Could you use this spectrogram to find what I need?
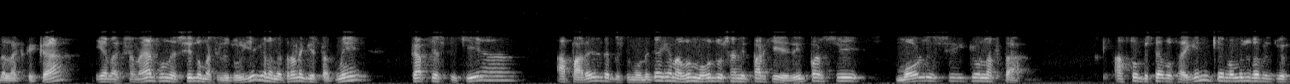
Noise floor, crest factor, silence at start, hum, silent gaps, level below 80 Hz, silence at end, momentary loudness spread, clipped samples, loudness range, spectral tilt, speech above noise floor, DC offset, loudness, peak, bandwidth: -53 dBFS; 20 dB; 0 s; none; none; -58 dBFS; 0 s; 8 LU; under 0.1%; 3 LU; -8.5 dB/octave; 32 dB; under 0.1%; -21 LUFS; -2 dBFS; 4.9 kHz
